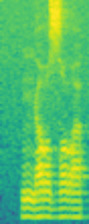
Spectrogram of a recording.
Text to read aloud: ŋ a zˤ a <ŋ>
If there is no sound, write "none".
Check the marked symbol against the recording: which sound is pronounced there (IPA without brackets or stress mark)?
none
